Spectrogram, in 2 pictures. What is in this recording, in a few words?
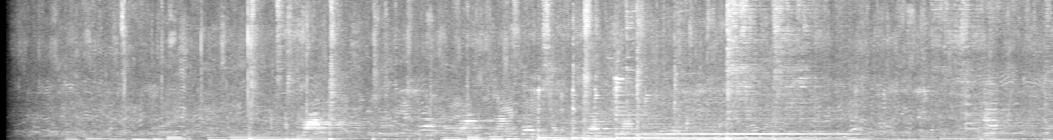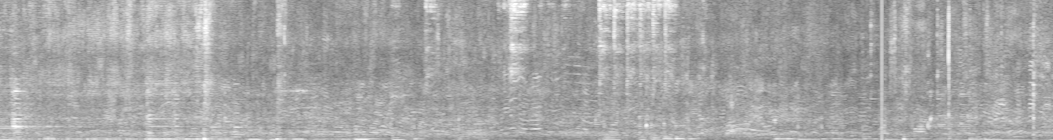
crowd; gefell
